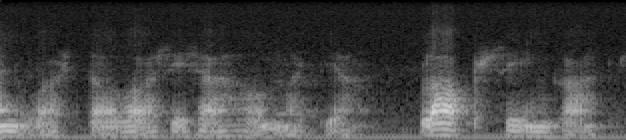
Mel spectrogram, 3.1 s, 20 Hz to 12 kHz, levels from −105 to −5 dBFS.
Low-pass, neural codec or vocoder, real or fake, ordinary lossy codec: none; none; real; none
